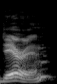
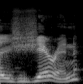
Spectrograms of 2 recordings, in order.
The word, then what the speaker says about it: Jaren: and my wonderful co-host darren my name is pronounced darren sorry uh jaren on this week's podcast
